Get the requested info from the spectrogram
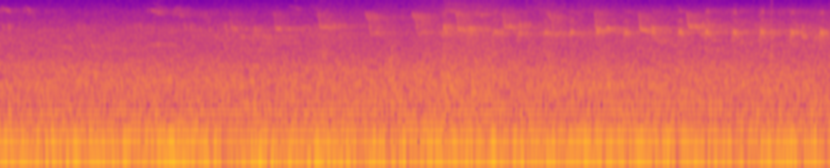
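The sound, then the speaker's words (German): A great spotted woodpecker calls with a steady run of short, sharp kick notes, fairly faint, over a constant rustling outdoor background in the floodplain woods behind the Lusthaus. No one speaks. “Ein Buntspecht.”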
